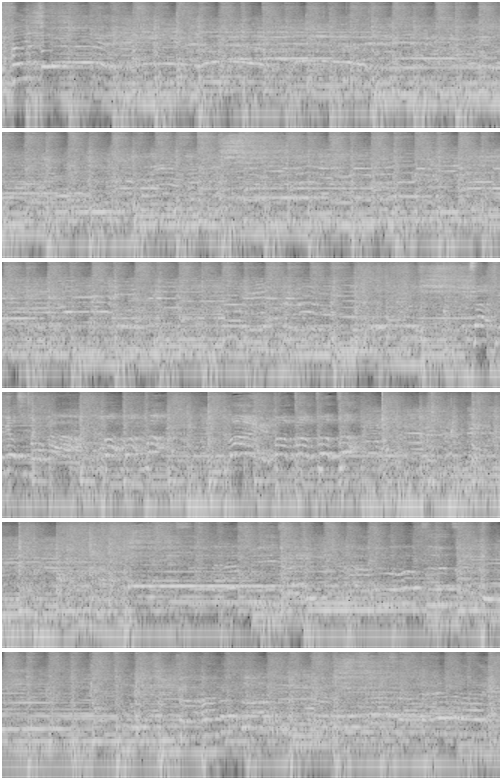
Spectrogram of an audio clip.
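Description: Live rock band playing at full volume: electric guitars, electric bass and drum kit, with a male lead vocal.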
